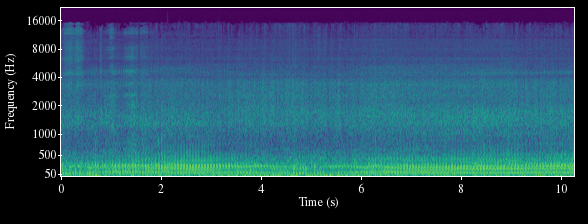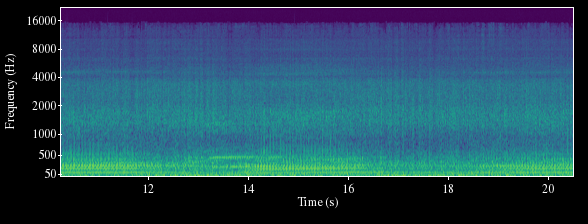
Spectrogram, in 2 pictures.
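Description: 2008 Yamaha Raider's 1854 cc air-cooled V-twin running steadily while the bike is ridden, its pitch shifting slightly a few times with the throttle.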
